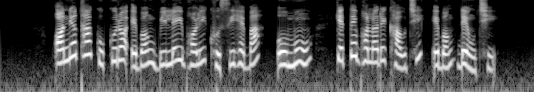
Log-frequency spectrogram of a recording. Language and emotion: Odia, neutral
